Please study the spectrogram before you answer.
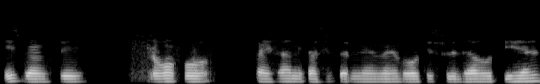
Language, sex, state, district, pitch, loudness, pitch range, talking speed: Hindi, male, Bihar, Jahanabad, 130 Hz, -20 LUFS, 130-135 Hz, 165 wpm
